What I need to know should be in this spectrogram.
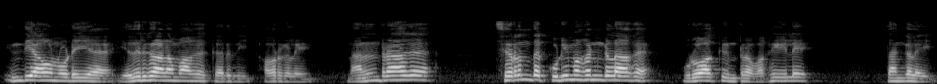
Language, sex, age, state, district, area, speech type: Tamil, male, 45-60, Tamil Nadu, Tiruppur, rural, spontaneous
